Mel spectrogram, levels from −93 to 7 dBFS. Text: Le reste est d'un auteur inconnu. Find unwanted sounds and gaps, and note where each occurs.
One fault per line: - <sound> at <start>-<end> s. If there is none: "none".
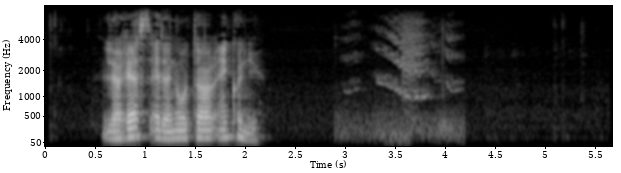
- squeak at 2.9-4.2 s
